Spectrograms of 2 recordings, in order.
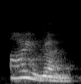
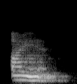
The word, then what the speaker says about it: iron: Most of it call it iron. Well, it is wrong. It is actually pronounced as IN. IN. You can even say it as I earn.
